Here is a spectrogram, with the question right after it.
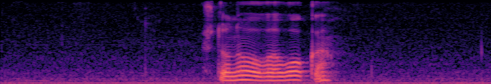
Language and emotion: Russian, neutral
